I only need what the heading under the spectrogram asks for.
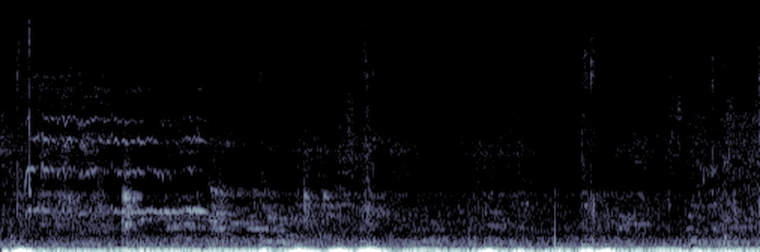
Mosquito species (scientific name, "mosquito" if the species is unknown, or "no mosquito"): Anopheles arabiensis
